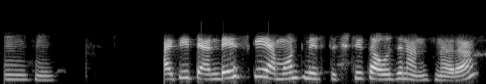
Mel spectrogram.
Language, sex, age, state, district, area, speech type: Telugu, female, 30-45, Andhra Pradesh, Vizianagaram, rural, conversation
